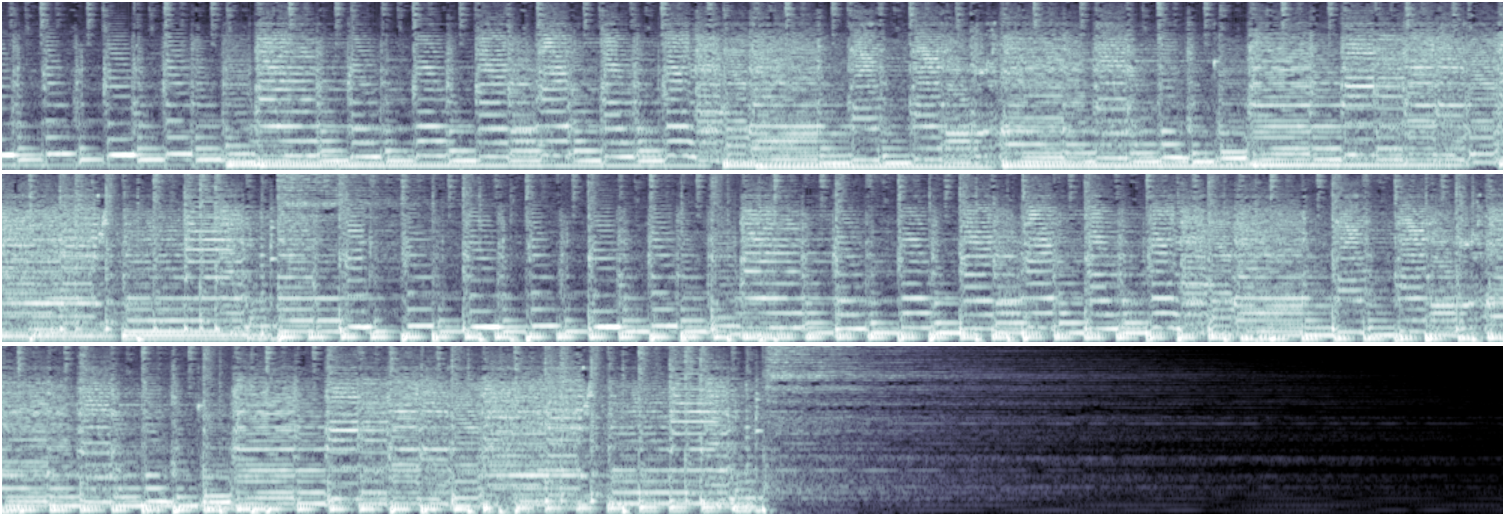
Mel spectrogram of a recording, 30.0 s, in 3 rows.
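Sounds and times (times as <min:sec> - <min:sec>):
rock guitar riffs: 0:00.0 - 0:26.0.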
